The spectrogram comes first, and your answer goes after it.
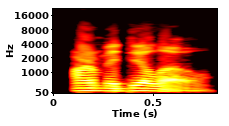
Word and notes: armadillo: American English

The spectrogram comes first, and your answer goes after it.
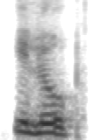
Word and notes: elope: Indian

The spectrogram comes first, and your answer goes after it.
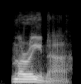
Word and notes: marina: British English

